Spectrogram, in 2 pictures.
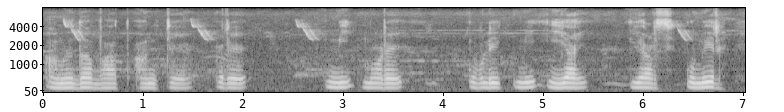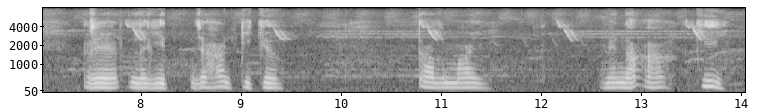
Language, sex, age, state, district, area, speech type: Santali, male, 18-30, West Bengal, Uttar Dinajpur, rural, read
